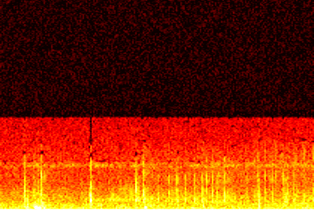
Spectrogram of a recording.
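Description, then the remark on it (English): The door of a country house creaks open slowly, quiet and drawn out, broken by a few soft mechanical clicks and groans over a low background hum. No one speaks. “I got a feeling nobody is going to open that door.”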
